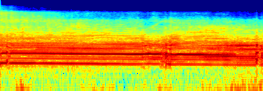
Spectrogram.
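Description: A twin-turbo Lamborghini revs and accelerates hard, its loud, steady engine note rising in pitch with a brief gear-change dip near the end, heard close from inside the car with no talking.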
